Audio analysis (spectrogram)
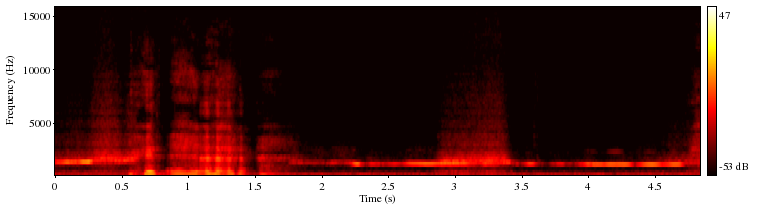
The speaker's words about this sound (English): Do you breathe in to whistle? You don't breathe out? I breathe in. I can't whistle very well. I can blow out a little bit, though. Let me try it.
